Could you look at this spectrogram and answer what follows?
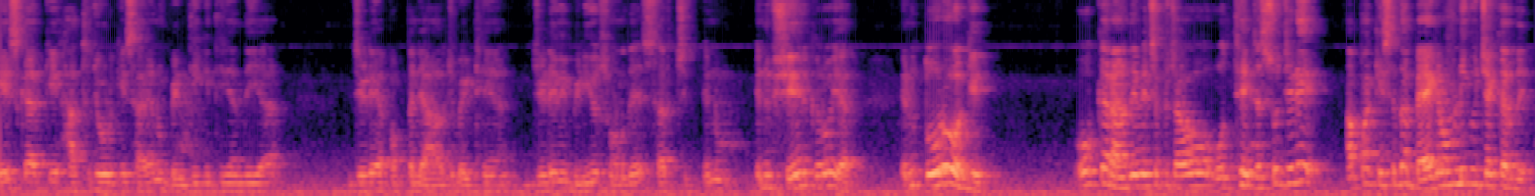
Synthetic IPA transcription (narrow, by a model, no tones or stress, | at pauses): eːskəɾkeɦət̪ʰd͡ʒoːɽkeːsaːɾeãːnũːbɪɳt̪iːkiːt̪iːd͡ʒãːnd̪iːaː | d͡ʒeːɽeːaːpãːpə̃ɲd͡ʒaːbt͡ʃbɛːʈʰeːãːd͡ʒeːɽeːʋiːʋiːɖijoːsʊɳd̪eːɛsəɾt͡ʃeːnũː | eːnũːʃeːəɾkəɾoːjaː | eːnũːt̪oːɾoːəɡːeː | oːkəɾãːd̪eːʋɪt͡ʃpət͡ʃaːoʊt̪ʰːeːd͡ʒəsːõːd͡ʒeːɽeːaːpãːkɪseːd̪aːbɛːkɾaʊ̃ɳɖniːkoːit͡ʃɛːkːəɾd̪eː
